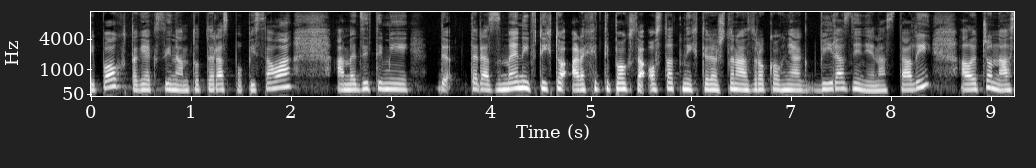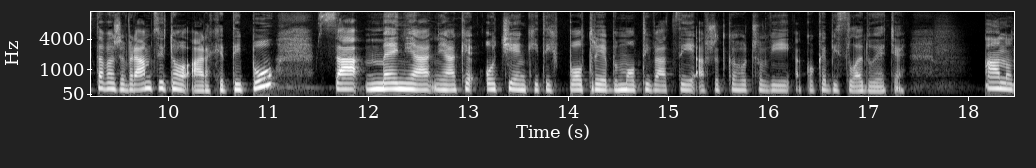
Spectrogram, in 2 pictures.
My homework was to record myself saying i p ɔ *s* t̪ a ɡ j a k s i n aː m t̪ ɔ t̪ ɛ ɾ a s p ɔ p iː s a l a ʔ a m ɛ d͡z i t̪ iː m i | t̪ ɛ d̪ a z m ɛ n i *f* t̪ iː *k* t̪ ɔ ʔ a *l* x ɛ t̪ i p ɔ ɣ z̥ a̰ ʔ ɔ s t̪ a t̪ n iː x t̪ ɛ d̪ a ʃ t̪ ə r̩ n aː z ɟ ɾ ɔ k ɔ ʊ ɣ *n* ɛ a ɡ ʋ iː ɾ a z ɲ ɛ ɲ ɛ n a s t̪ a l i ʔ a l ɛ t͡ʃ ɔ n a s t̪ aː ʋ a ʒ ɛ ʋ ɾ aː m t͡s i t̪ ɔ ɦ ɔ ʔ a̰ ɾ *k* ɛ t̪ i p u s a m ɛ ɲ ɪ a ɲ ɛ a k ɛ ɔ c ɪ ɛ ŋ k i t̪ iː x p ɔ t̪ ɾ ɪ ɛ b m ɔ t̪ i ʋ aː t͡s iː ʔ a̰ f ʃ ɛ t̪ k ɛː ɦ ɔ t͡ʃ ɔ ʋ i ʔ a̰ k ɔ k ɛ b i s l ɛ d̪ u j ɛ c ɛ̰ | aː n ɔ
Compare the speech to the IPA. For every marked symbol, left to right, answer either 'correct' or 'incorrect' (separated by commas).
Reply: incorrect, correct, incorrect, incorrect, incorrect, incorrect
